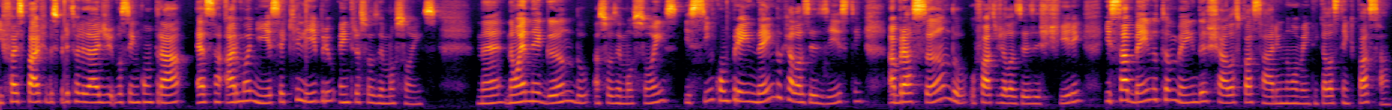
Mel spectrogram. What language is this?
Portuguese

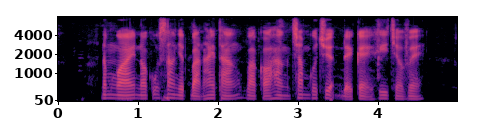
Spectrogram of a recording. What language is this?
Vietnamese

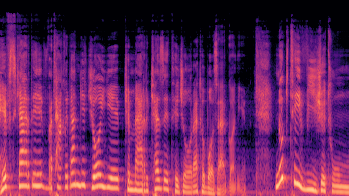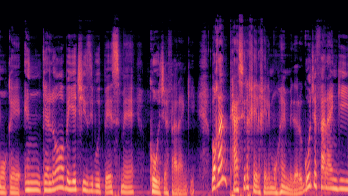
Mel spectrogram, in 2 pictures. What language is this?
Persian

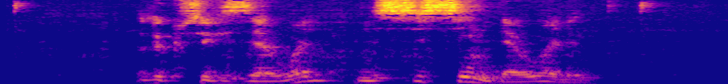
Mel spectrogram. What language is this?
Kabyle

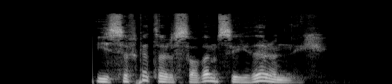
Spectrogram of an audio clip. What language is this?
Kabyle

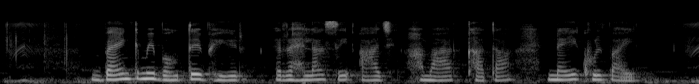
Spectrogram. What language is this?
Bhojpuri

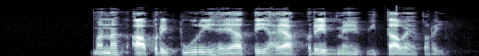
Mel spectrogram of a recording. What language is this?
Parkari Koli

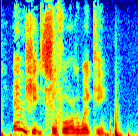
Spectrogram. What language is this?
Kabyle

